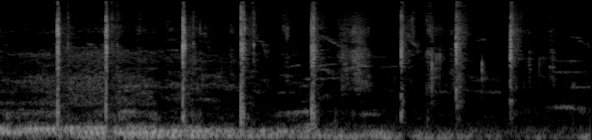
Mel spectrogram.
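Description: Freshwater snail shells being crushed with the end of a bottle on a brick floor: a string of sharp cracks, two or three a second, coming faster near the end.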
